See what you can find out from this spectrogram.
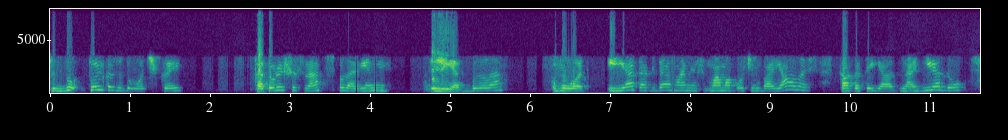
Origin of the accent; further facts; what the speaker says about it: Russia; moved away as an adult; Я выехала из России в конце 78-го года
